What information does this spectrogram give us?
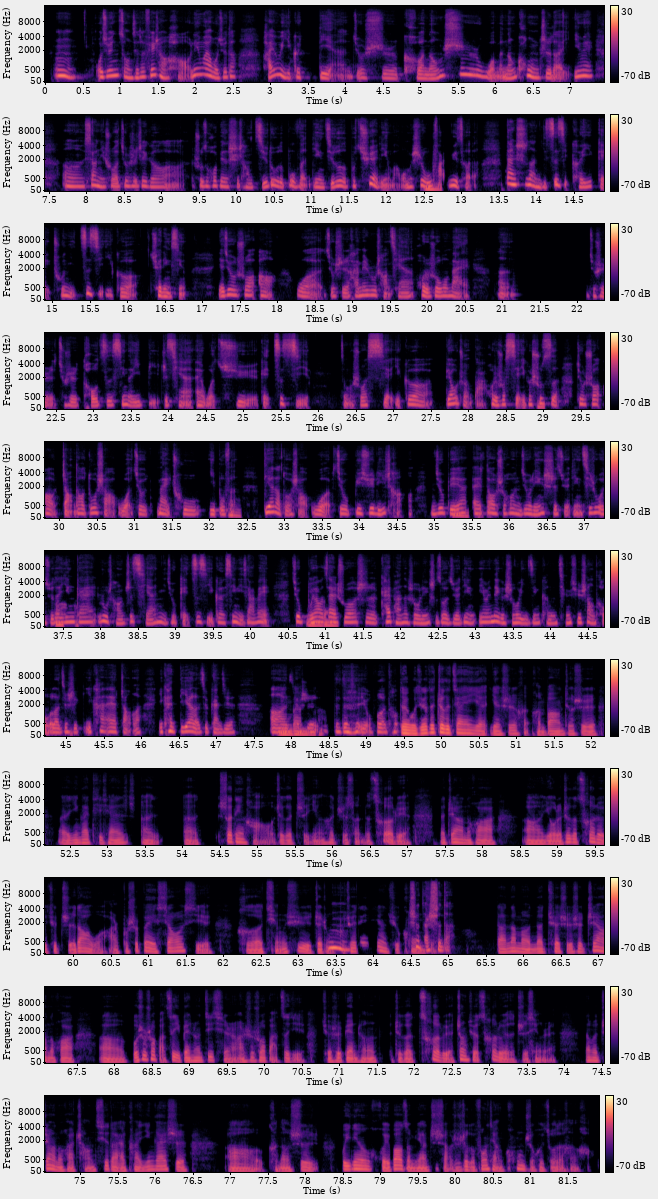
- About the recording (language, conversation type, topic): Chinese, advice, 我该如何在不确定的情况下做出决定？
- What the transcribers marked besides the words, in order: other background noise; laughing while speaking: "对 对，有波动"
